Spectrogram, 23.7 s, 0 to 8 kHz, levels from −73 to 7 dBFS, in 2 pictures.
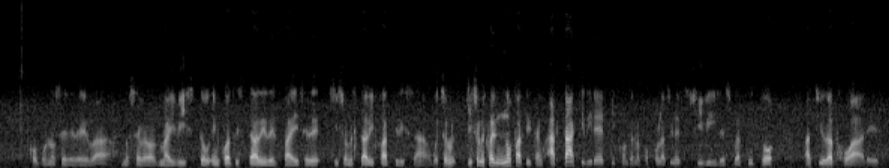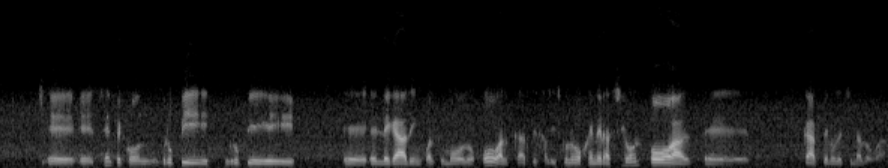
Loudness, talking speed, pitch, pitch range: -26 LUFS, 145 wpm, 130 Hz, 120-155 Hz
